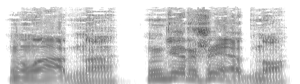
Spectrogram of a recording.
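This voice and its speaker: A man's voice: mid-range voice, very animated, takes it slowly, a bit bright, dry recording, studio quality, voice pushed up. Curt, greedy scholar cat in a fairy tale, voiced by a male narrator. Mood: grumpy. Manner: curt, grudging.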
